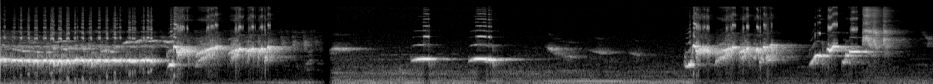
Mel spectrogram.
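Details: White-rumped shama from Indonesia singing a provoking song meant to make other birds answer: a long steady whistled note, then bursts of rapid buzzy chattering phrases separated by short clear whistles.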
